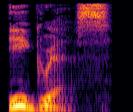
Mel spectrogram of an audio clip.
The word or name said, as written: egress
